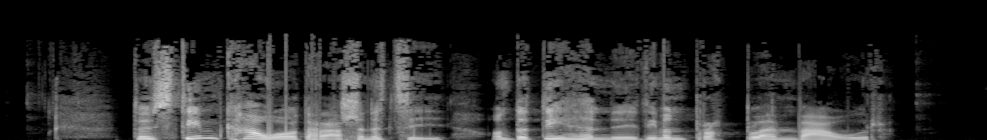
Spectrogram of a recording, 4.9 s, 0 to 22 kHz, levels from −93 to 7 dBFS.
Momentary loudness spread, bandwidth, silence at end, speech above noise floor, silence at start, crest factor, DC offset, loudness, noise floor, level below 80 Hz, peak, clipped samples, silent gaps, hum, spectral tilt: 11 LU; 16 kHz; 0.55 s; 26 dB; 0.65 s; 18 dB; under 0.1%; -18 LUFS; -44 dBFS; -50 dBFS; 0 dBFS; under 0.1%; none; none; -3.5 dB/octave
